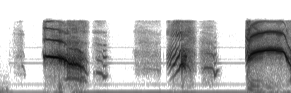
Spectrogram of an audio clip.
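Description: A woman's terrified screaming inside a house at night: three loud, high-pitched cries, each bending downward and breaking off, separated by short choked gasps.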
